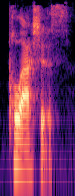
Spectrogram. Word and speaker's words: Palacios: Wait. Palashius. Palashius. It's spelled Palasios.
